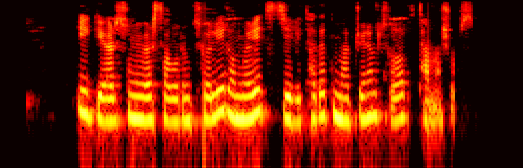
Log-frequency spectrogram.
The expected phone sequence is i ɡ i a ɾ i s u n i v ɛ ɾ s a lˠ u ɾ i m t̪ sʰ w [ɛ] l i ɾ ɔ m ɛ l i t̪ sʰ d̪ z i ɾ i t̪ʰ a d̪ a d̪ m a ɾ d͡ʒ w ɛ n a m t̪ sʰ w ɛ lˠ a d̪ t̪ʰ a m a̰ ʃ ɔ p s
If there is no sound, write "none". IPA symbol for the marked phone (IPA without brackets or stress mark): ɛ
